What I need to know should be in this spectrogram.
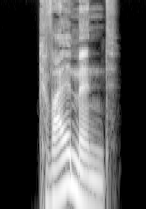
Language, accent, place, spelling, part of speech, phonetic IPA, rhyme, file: German, Germany, Berlin, qualmend, verb, [ˈkvalmənt], -almənt, De-qualmend.ogg
- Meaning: present participle of qualmen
